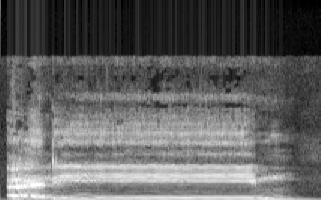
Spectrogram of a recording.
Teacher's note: لام کے بعد یا ساکن ہونے کی وجہ سے لام کو یا سے ملائیں گے اور لام کو ایک الف کی مقدار کھینچیں گے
